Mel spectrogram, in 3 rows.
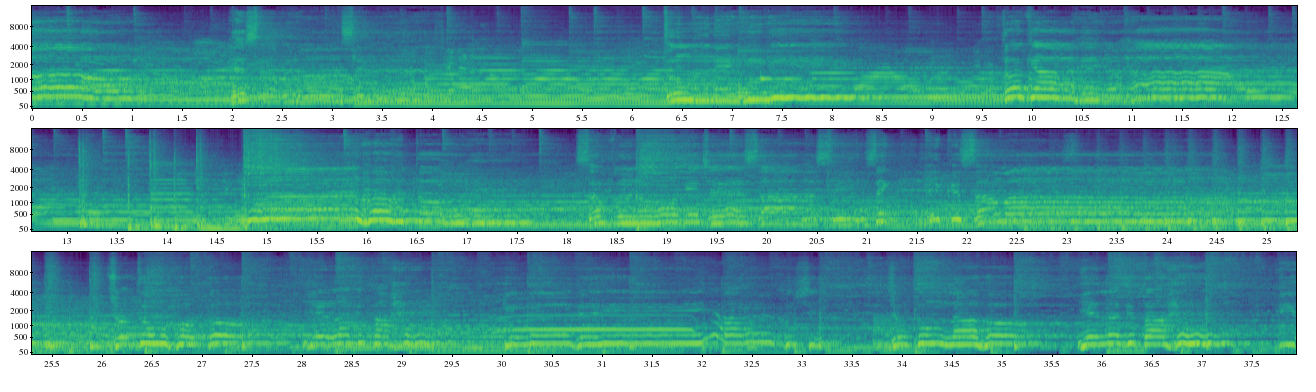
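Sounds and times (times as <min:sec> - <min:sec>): man singing into a microphone: 0:00.0 - 0:13.4, 0:14.7 - 0:37.9
live band playing: 0:00.0 - 0:37.9.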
